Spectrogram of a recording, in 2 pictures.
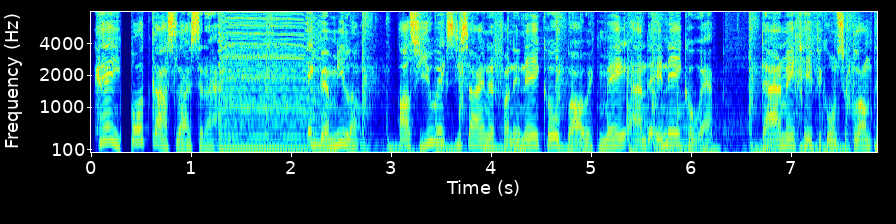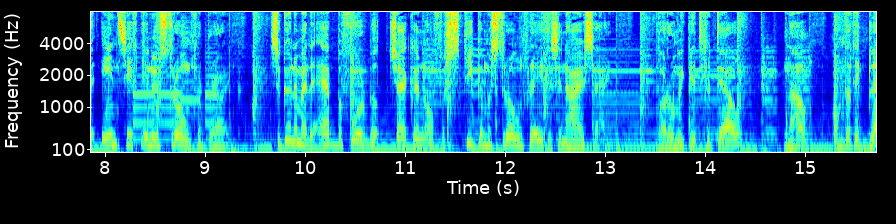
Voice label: Podcast Commercial; Eneco; UXdesigner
